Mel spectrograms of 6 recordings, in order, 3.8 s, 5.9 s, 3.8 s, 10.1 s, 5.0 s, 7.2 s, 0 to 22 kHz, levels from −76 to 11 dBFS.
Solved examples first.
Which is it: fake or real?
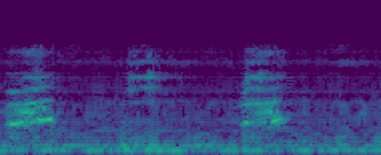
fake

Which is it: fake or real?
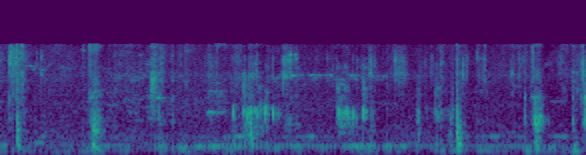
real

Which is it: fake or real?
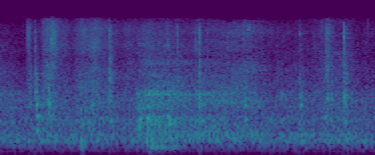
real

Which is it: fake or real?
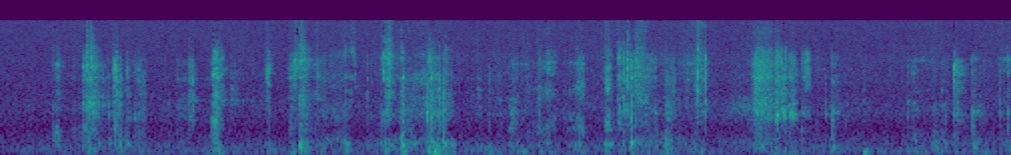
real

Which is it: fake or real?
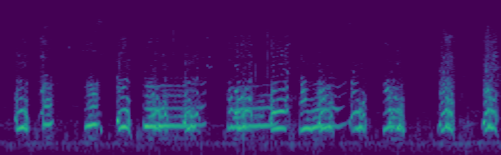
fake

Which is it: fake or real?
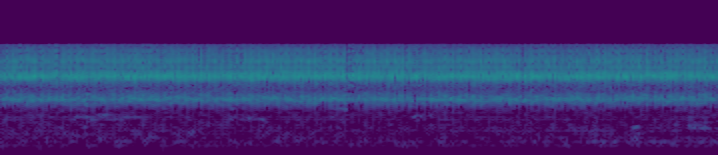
fake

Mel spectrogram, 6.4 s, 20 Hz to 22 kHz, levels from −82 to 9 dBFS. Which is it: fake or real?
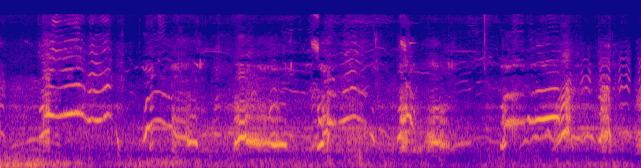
real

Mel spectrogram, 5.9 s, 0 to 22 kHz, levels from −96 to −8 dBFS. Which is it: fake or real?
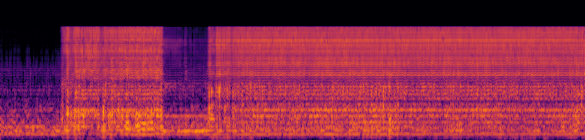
fake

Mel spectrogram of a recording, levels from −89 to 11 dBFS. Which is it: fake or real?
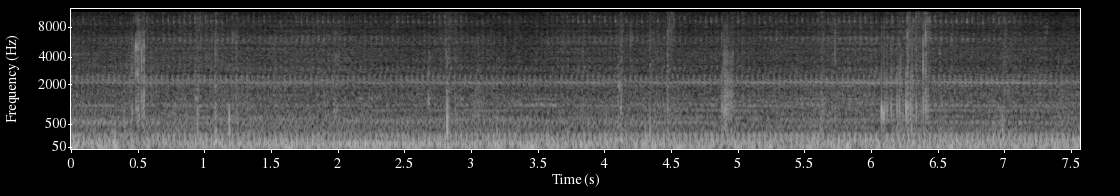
real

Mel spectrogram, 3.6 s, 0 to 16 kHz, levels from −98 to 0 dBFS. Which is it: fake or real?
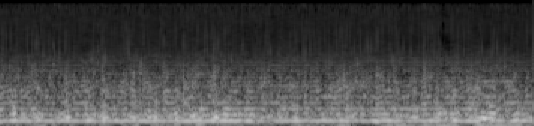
fake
